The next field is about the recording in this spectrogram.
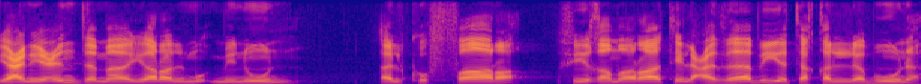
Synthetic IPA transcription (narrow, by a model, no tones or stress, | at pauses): jaʕniʕɪnd̪amajɑɾˤɑlmʊʔmɪnuːn | ʔalkʊfːɑːɾˤɑ̰ | fiɣaɑmɑɾˤɑːt̪alʕaðaːbjat̪aqalːabuːna̰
